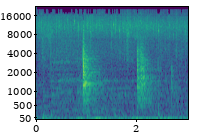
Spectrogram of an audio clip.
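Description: Sausage frying in butter on a Blackstone griddle, a soft close sizzle with a few sharper crackling bursts and light scraping stirs, no talking.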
